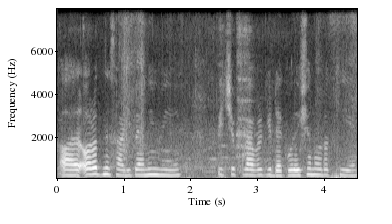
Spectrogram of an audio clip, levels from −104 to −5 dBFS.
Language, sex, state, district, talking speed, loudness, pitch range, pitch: Hindi, female, Bihar, West Champaran, 185 wpm, -16 LUFS, 240-260 Hz, 245 Hz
